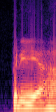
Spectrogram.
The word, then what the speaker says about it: प्रियः: यहाँ पे भी मैं प्रियः ऐसा उच्चारण करना है। मैं ओठ को बंद करना है। मैं थोड़ा प का उच्चारण उसमें आना चाहिए, क्योंकि यहाँ प है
